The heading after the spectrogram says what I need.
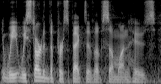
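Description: A man's voice: low-pitched, moderate pace, sharp tone. A man in his twenties, a video essay creator, chatting casually as a podcast guest, ranting and retelling scenes with quoted voices.

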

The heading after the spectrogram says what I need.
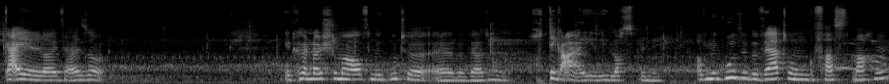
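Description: A woman giving casual gameplay commentary, excitable and full of youthful slang, breaking into sudden loud exclamations. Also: medium pitch, normal speed. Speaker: let's play gamer. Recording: constant background noise.

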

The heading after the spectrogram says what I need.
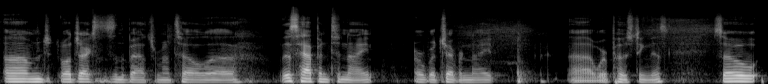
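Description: A man's voice: lowish voice, fairly even intonation, normal speed, vocal fry, dark tone. A young man co-hosting a podcast, chatting casually and joking, telling rambling stories full of fillers. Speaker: podcast co-host. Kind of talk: casual chat.

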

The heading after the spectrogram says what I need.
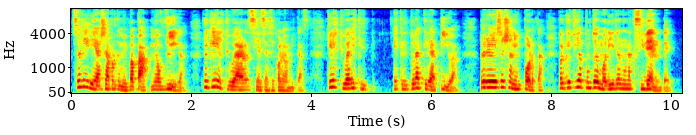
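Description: A narrator voicing an anxious, dramatic teenage girl who wants to be a writer, with shrill, panicky outbursts. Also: sing-song, brisk. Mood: panicked, shouting. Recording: roomy echo.

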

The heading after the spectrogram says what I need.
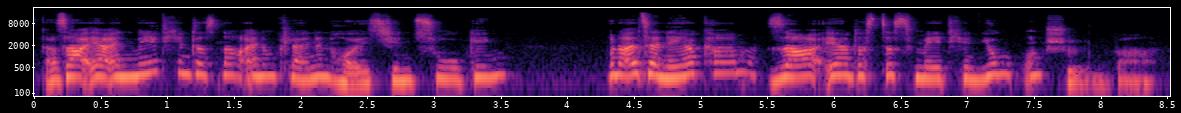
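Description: A woman reading a fairy tale aloud in a measured, gentle manner. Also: sits high. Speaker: storyteller.

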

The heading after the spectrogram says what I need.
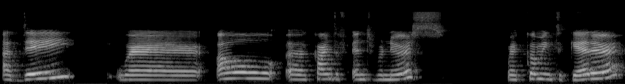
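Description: A woman hosting a podcast asks interview questions in English as a second language, speaking slowly and hesitantly with many ums and uhs. Her pitch is fairly high and her tone sharp.

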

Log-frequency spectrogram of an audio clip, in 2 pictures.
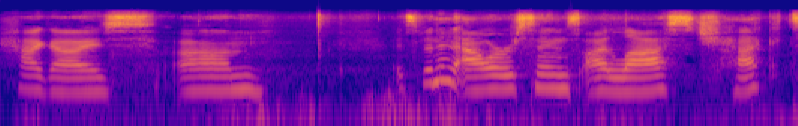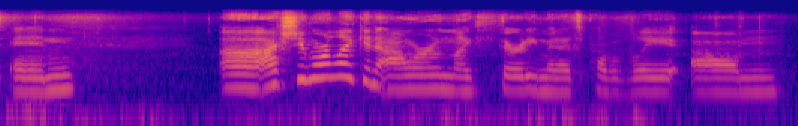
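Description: A young woman chats casually in a reaction vlog, gushing and excitable and full of filler words. Her pitch sits in an ordinary middle range. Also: slow, smooth. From Canada. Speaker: vlogger reacting to a TV series.

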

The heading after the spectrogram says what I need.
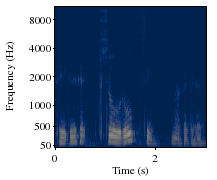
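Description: A man's voice: fairly low pitch, fast talker, mellow, husky. A man casually asking for words in another language and repeating each one back, with a questioning manner. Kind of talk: casual word elicitation.

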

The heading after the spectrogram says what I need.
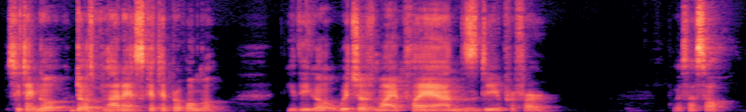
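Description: A man teaching grammar in Spanish to learners, repeating each example sentence slowly and clearly. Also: fairly low pitch. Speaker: English teacher. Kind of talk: language lesson explaining grammar.

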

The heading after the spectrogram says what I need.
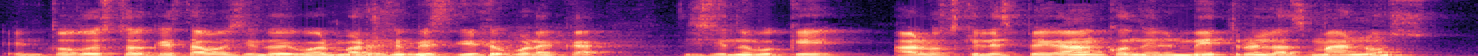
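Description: A Mexican man chatting casually among friends, swearing freely and throwing in quick asides. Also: medium pitch, fairly even intonation, sharp tone. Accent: Mexican Spanish. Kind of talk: casual chat.

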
